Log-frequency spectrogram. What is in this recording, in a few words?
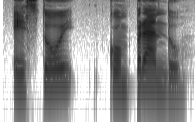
"estoy comprando", spanish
